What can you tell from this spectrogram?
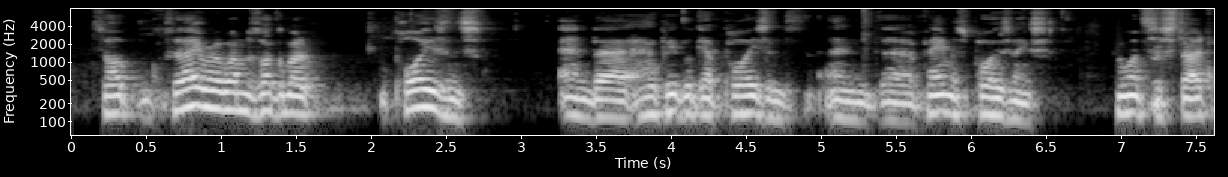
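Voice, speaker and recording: A man's dark, mellow tone with ordinary pitch variation and very even loudness. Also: medium pitch for a man, moderate pace. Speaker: molecular toxicologist, podcast host. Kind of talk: casual chat. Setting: studio.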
